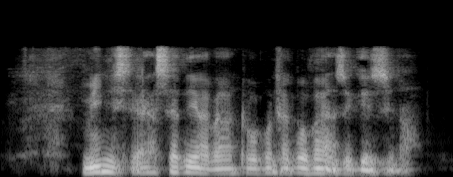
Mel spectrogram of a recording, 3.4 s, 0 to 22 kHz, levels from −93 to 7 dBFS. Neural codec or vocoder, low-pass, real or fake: codec, 16 kHz in and 24 kHz out, 1.1 kbps, FireRedTTS-2 codec; 7.2 kHz; fake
